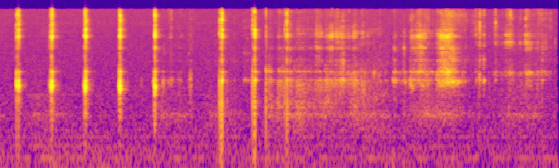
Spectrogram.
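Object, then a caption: Small painted wooden block sign. A small, rectangular, solid wooden block sign with painted lettering and a paw print is held in the hands and worked over its surface with the fingernails. Seven sharp, bright fingernail taps come at a steady pace, then give way to softer, uneven scratching and rubbing across the wood. The sound is dry, with almost no ring and little low end.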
